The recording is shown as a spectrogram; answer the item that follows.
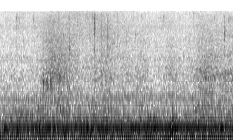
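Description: Aquarium filter pump humming steadily, with water rushing and burbling over it; the water noise swells briefly about half a second in.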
